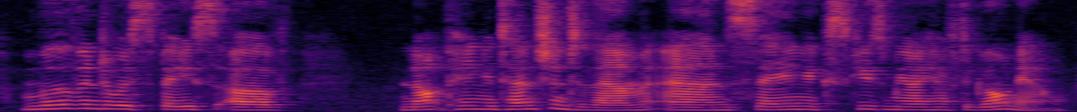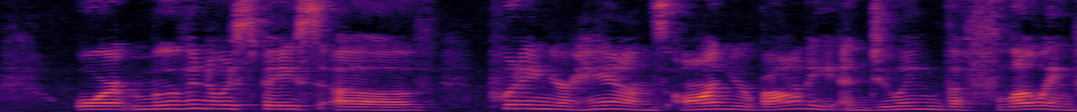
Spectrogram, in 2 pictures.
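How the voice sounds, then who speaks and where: A woman delivering channeled spiritual guidance in a calm, unhurried way. She speaks as a collective "we", and her voice carries a noticeable gravelly fry. Her pitch sits in an ordinary middle range for a woman. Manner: slow, deliberate, soothing delivery.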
